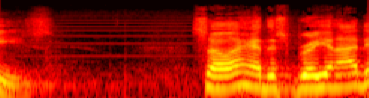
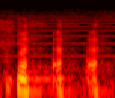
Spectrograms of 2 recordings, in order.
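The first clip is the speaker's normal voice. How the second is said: high burst of laughter; 14 dB quieter than usual. Real, not acted.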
